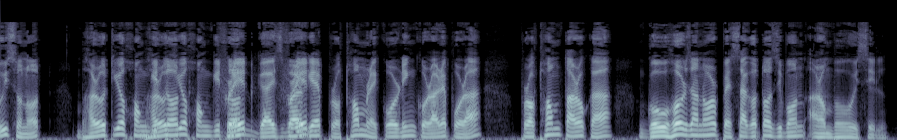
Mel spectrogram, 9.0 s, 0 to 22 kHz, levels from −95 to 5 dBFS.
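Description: From the start and throughout the speech, the sound is watery and swirly, with a metallic chirp on s sounds and smeared attacks, and nothing is present above 11.3 kHz. The likely cause is MP3 compression at a low rate, which fits roughly 48 kbps: short of bits, the encoder cuts the treble at a fixed point and drops weak frequency lines that flicker between frames. That flicker sets it apart from a plain low-pass filter, which dulls the sound without any swirl.

Between 1.39 and 3.17 s, a second full-band copy of the speech runs alongside the first, about as loud and roughly 0.7 s behind, so phrases overlap. This is a doubled audio track, likely from the same signal being mixed in twice, with one copy out of step. Unlike an echo or room reflection, the copy doesn't decay or pick up any room colour, and it starts and stops abruptly at those edges.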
